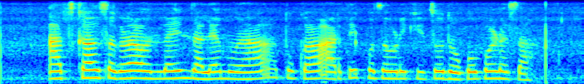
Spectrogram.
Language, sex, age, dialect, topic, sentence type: Marathi, female, 18-24, Southern Konkan, banking, statement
